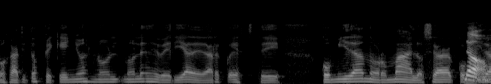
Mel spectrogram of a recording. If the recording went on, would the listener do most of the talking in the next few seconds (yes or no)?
no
